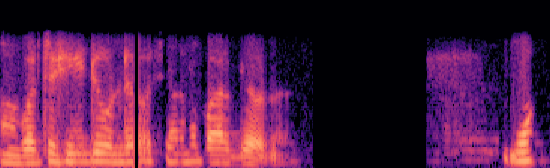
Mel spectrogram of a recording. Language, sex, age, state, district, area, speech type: Malayalam, male, 60+, Kerala, Idukki, rural, conversation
